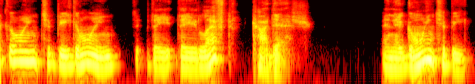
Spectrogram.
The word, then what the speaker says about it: Kadesh: Uh, there is a city that we're going to be reading, and that is the city of Kadesh. Am I pronouncing that correctly, Rabbi Mary? Yes, yeah. Kadesh.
